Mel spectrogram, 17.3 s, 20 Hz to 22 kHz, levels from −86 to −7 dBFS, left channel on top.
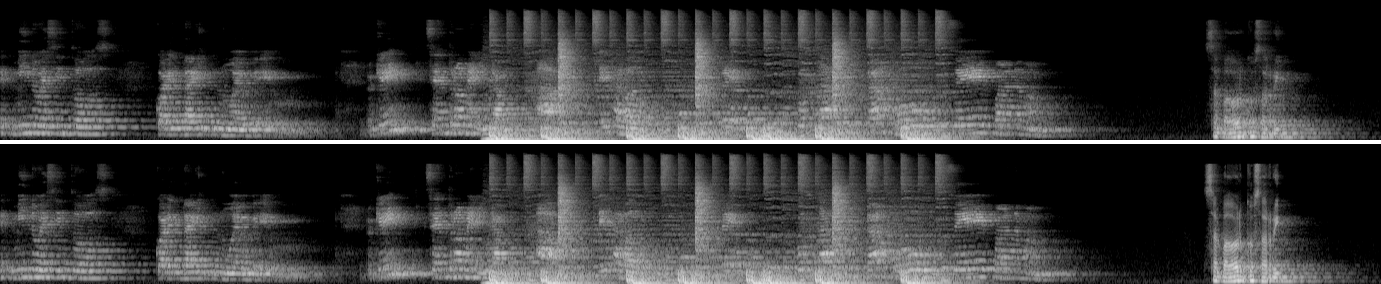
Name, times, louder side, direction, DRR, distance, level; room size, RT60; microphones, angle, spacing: voice 1, 0.0-1.3 2.0-3.8 4.3-5.1 5.3-7.0 7.5-8.1 8.9-9.3 9.9-13.1, equal, 40° right, -5 dB, 1.3 m, -34 dB
sound 1, 6.0-11.8, equal, ahead, 0.6 m, -25 dB
voice 2, 15.1-16.0, right 4 dB, 75° right, 10 dB, 0.3 m, -26 dB
5.0 x 2.6 x 3.7 m, 1.5 s
head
